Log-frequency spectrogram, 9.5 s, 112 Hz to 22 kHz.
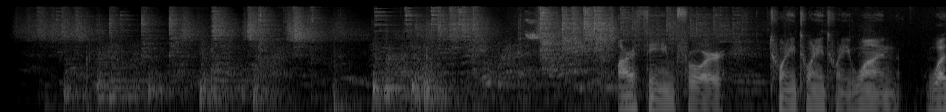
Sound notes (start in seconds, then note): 0.5 percussion music begins; 3.9 students murmuring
